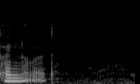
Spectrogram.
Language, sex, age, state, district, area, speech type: Assamese, male, 30-45, Assam, Biswanath, rural, spontaneous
